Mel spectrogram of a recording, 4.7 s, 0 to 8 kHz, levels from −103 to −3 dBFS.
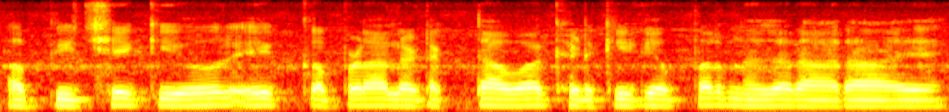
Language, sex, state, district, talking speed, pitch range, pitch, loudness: Hindi, male, Uttar Pradesh, Lucknow, 190 wpm, 120-130 Hz, 125 Hz, -15 LUFS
